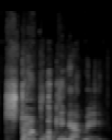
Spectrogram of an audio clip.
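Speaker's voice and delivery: acted-out high, mild half-scream yell. Retelling what a father screamed at a five-year-old: imitating someone screaming. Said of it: "he screams at me again".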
